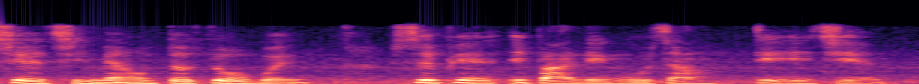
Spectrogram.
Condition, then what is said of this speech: ALS (motor neuron disease). 我说话速度变慢，声音变小，我不但不能再去健身房，也因为体力差，去不了长时班。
